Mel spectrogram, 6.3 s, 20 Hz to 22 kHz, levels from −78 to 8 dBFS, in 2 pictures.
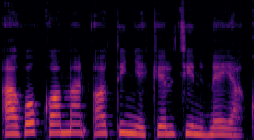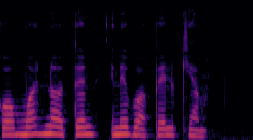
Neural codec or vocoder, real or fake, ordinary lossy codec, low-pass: vocoder, 44.1 kHz, 128 mel bands every 512 samples, BigVGAN v2; fake; none; none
